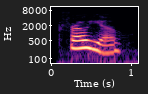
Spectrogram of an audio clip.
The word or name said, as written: froyo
